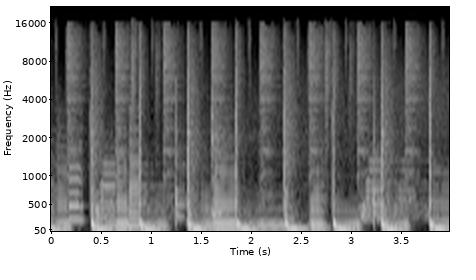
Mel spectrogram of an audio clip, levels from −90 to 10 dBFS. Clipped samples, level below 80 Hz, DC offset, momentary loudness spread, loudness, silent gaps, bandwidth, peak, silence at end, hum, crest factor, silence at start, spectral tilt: under 0.1%; -22 dBFS; under 0.1%; 3 LU; -20 LUFS; none; 17 kHz; -4 dBFS; 0 s; none; 14 dB; 0 s; -4.5 dB/octave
